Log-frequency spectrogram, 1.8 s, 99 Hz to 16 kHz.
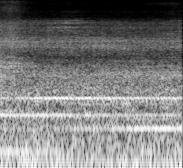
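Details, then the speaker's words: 20-year-old Erka 500 kg trailer, wheel raised and spun freely by hand: steady rough rumble with a faint constant tone, the balls audible; worn wheel bearing, about to be replaced. "voyez ça fait du bruit hein on entend les les billes"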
